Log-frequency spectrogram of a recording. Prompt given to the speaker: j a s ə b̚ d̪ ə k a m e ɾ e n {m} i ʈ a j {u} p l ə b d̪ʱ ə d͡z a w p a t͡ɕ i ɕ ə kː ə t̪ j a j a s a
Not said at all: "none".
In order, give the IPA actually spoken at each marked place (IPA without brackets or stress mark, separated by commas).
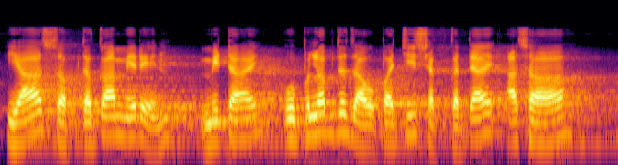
m, u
